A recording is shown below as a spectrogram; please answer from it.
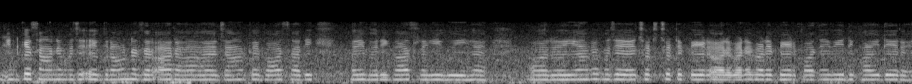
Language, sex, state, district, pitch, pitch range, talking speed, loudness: Hindi, male, Chandigarh, Chandigarh, 225 Hz, 220-225 Hz, 230 wpm, -18 LUFS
